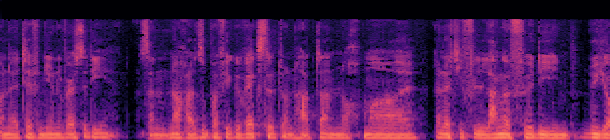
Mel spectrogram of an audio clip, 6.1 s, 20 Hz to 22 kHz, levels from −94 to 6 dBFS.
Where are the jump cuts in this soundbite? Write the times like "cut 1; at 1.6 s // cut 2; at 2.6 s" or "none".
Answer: cut 1; at 1.2 s // cut 2; at 4.2 s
